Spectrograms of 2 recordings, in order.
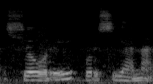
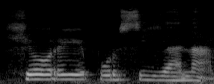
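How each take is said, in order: First: Said in the usual way. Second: "Shore Pursiana" very slowly, syllable by syllable; SH as SY demo. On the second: Shown as a demonstration. Teacher showing how to read it, "Shore Pursiana" in long syllables. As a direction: draw out "Shore Pursiana" with an opening sh glide. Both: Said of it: "cara membacanya ya".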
